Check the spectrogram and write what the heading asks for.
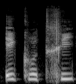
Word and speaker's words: EcoTree: Voilà, toutes les infos pratiques sont sur votre site Ecotri.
